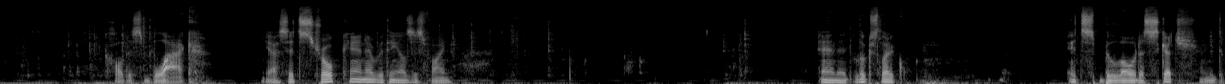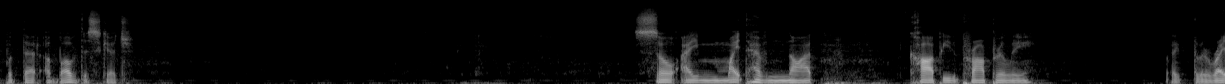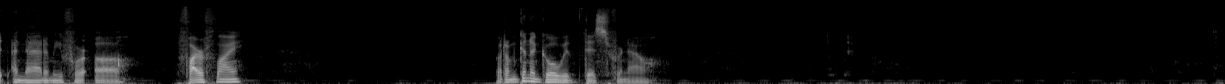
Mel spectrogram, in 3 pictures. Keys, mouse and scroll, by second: 0.7 shift+b, 0.9 l, 1.2 c, 1.3 k, 1.4 Return, 4.0 ctrl+s, 6.1 click, 7.2 ctrl+z, 8.4 click, 10.4 click, 10.7 click, 13.5-16.7 drag, 16.8 ctrl+z, 17.2-18.6 drag, 19.1 click, 23.4-24.7 drag, 26.5-30.1 drag, 30.2-32.2 drag, 32.8 ctrl+z, 33.3-35.4 drag.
